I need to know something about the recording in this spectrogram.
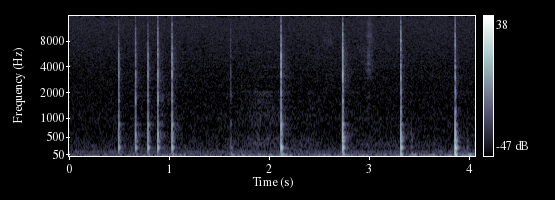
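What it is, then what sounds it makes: Plastic lotion bottle tapped. A hollow white plastic lotion bottle with a label, held sideways, is tapped with fingertips and nails. Nine short, dry taps with a dull low-mid thud and almost no ring: a quick run of five, then four slower, evenly spaced taps.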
